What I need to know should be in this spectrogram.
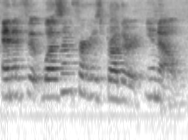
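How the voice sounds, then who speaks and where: Woman, high bright pitch, giggly and eager, roomy echo with faint hiss. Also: a little fast. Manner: enthusiastic, giggly, counting down votes. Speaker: panelist. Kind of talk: casual chat.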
